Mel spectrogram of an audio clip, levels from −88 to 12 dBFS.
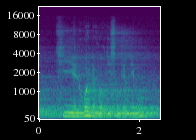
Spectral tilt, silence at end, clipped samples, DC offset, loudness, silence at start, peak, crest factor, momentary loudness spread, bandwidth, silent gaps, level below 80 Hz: -9 dB/octave; 0 s; under 0.1%; under 0.1%; -16 LUFS; 0 s; 0 dBFS; 14 dB; 8 LU; 10.5 kHz; none; -54 dBFS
